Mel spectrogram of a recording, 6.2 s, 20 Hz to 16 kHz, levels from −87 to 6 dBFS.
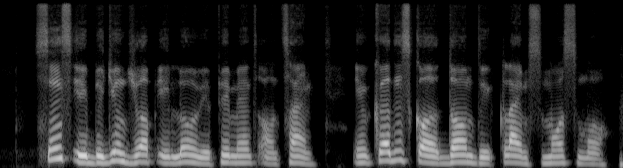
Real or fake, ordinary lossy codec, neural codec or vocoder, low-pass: fake; none; autoencoder, 48 kHz, 32 numbers a frame, DAC-VAE, trained on Japanese speech; 14.4 kHz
